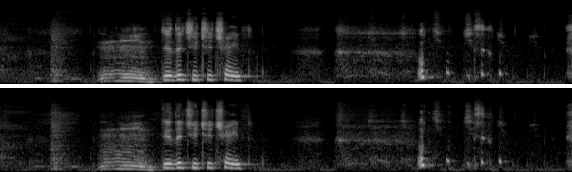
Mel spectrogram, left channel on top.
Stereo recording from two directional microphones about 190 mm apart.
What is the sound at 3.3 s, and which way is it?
Wheeze, 20° right (ahead or behind).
